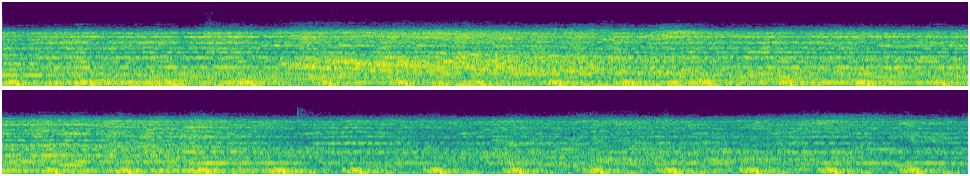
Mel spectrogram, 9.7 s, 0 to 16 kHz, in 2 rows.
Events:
[0.00, 9.65] music
[1.35, 3.03] shout
[6.28, 6.37] tick
[7.70, 8.37] male singing
[9.29, 9.65] male singing

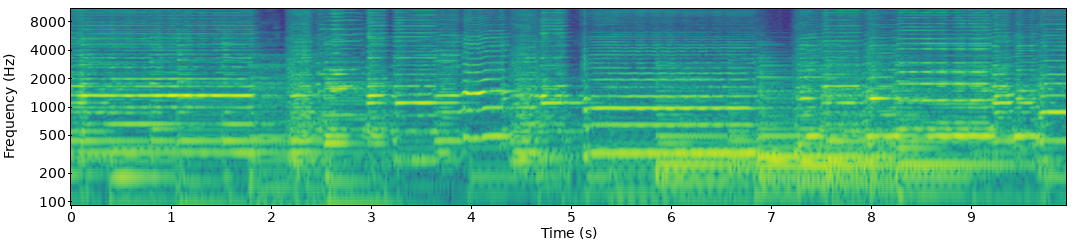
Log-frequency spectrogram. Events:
[0.00, 9.95] music

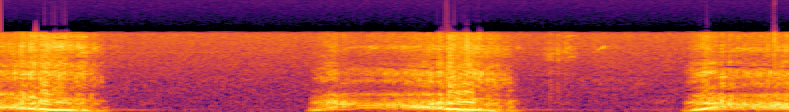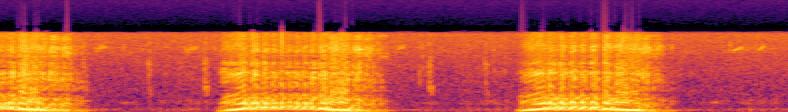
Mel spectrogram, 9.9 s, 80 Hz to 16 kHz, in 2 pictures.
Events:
[0.00, 0.71] roar
[0.00, 9.85] wind
[1.88, 3.24] roar
[3.36, 3.83] tweet
[4.24, 5.52] roar
[5.50, 5.75] tweet
[5.83, 5.88] tick
[6.03, 6.25] tweet
[6.17, 6.22] tick
[6.21, 7.41] roar
[7.56, 7.63] tick
[8.13, 9.22] roar
[9.49, 9.74] tweet

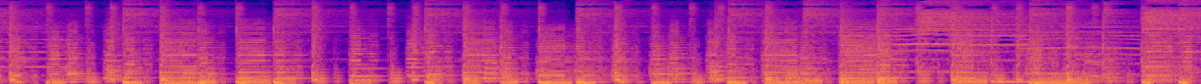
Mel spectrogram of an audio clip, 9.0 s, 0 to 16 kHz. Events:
[0.00, 9.01] music

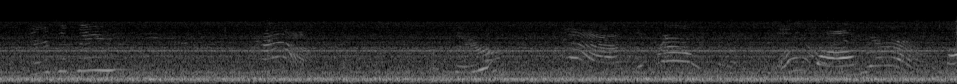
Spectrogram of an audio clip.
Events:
[0.00, 9.55] mechanisms
[0.00, 9.55] wind
[0.24, 1.17] kid speaking
[2.60, 3.12] kid speaking
[4.54, 5.06] kid speaking
[5.69, 6.18] kid speaking
[6.55, 7.01] kid speaking
[7.75, 9.20] kid speaking

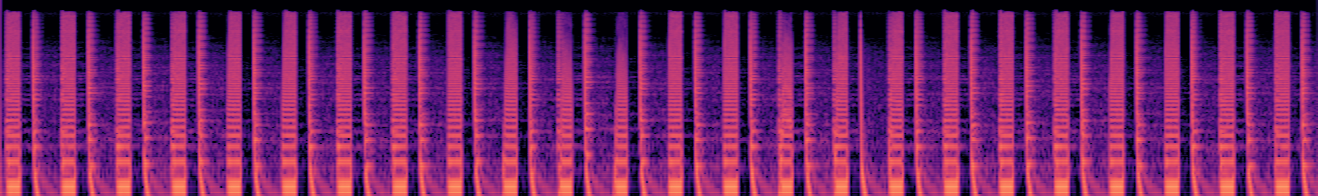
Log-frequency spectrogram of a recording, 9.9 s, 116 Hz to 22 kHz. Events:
[0.00, 9.85] music
[0.02, 0.13] sound effect
[0.45, 0.55] sound effect
[0.85, 1.00] sound effect
[1.25, 1.39] sound effect
[1.68, 1.79] sound effect
[2.10, 2.20] sound effect
[2.54, 2.62] sound effect
[2.91, 3.03] sound effect
[3.32, 3.45] sound effect
[3.77, 3.87] sound effect
[4.14, 4.28] sound effect
[4.60, 4.72] sound effect
[4.98, 5.11] sound effect
[5.40, 5.52] sound effect
[5.83, 5.96] sound effect
[6.25, 6.37] sound effect
[6.66, 6.75] sound effect
[7.06, 7.17] sound effect
[7.49, 7.62] sound effect
[7.89, 8.01] sound effect
[8.32, 8.43] sound effect
[8.72, 8.83] sound effect
[9.14, 9.24] sound effect
[9.55, 9.67] sound effect

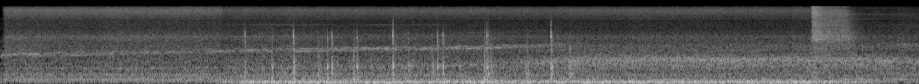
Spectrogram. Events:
[0.00, 9.15] mechanisms
[2.38, 2.44] tick
[2.66, 2.74] tick
[2.90, 2.96] tick
[3.24, 3.30] tick
[3.50, 3.58] tick
[3.85, 3.94] tick
[4.33, 4.41] tick
[4.79, 4.86] tick
[5.21, 5.26] tick
[5.46, 5.51] tick
[5.68, 5.71] tick
[8.08, 8.54] steam

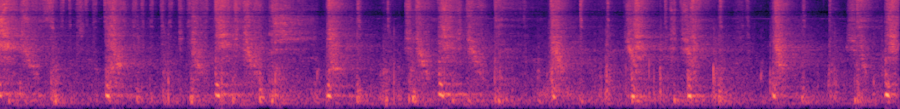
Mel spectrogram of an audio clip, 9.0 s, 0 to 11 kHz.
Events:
[0.01, 9.00] music
[0.04, 0.48] human voice
[0.96, 5.12] human voice
[5.25, 7.47] human voice
[7.70, 9.00] human voice

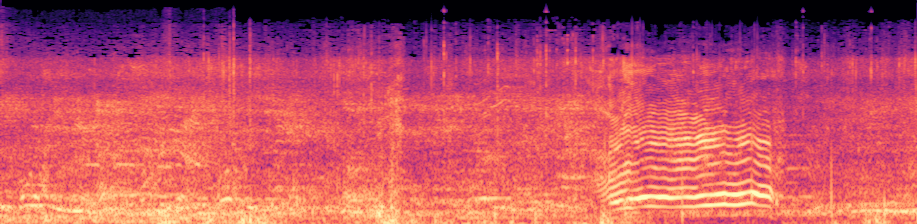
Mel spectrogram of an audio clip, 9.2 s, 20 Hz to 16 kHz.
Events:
[0.00, 0.95] male speech
[0.00, 9.15] background noise
[0.00, 9.15] crowd
[2.01, 2.68] generic impact sounds
[2.10, 2.53] male speech
[3.15, 4.06] generic impact sounds
[3.37, 3.63] animal
[4.21, 6.16] generic impact sounds
[5.95, 7.79] moo
[7.81, 9.15] generic impact sounds

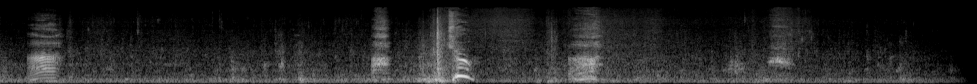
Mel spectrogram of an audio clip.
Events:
[0.00, 9.66] water
[0.03, 9.64] speedboat
[0.21, 0.57] male speech
[0.59, 1.49] generic impact sounds
[2.33, 3.21] generic impact sounds
[3.68, 3.88] male speech
[4.20, 4.73] male speech
[4.24, 4.43] generic impact sounds
[4.61, 6.86] splatter
[5.44, 5.59] generic impact sounds
[5.61, 5.98] male speech
[7.24, 7.55] generic impact sounds
[7.62, 8.10] breathing
[8.60, 9.16] generic impact sounds

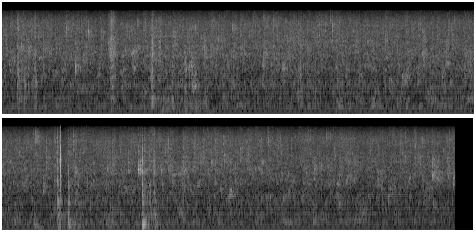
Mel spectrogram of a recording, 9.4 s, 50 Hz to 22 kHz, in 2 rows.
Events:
[0.00, 9.24] water
[0.00, 9.25] mechanisms
[5.49, 5.57] tick
[8.97, 9.07] generic impact sounds

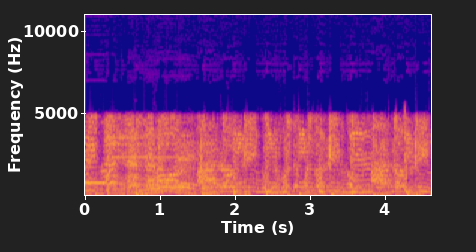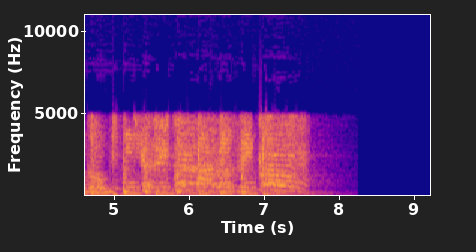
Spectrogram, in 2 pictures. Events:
[0.00, 7.55] choir
[0.00, 7.58] music
[0.00, 8.24] background noise

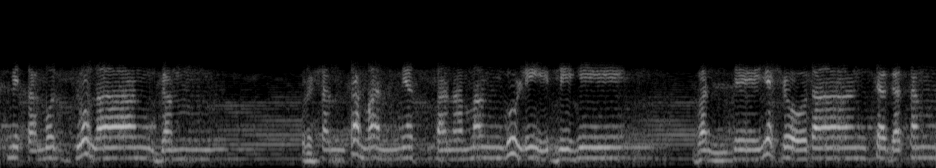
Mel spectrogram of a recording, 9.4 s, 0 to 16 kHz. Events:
[0.00, 2.23] mantra
[0.00, 9.35] music
[2.97, 6.27] mantra
[6.90, 9.35] mantra

